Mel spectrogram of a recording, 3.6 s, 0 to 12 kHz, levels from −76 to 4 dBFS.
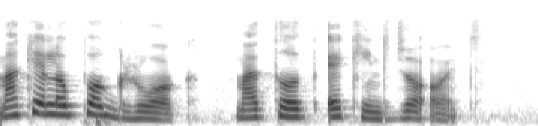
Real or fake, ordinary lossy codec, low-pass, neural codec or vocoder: fake; none; 7.2 kHz; codec, 16 kHz, 6 kbps, DAC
